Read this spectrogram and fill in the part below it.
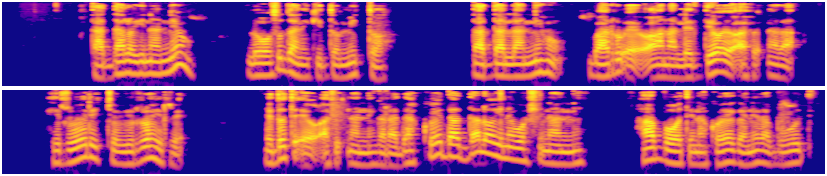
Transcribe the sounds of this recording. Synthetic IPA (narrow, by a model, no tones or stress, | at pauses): d̪̥ɐd̪ːɐlɔjɪnɐnːɪwʊ | lo̞ːsʊd̪ɐnɪɡɪd̪ːɔmɪt̪ːɔ | d̪̥ɐd̪ːɐlːɐnːɪɦʊ | bɐrːʊʔɛ̰ʔɔ̰ʔɐnɐlɛd̪ːɪjɔɛɔ̰ʔɐ̰fɛʔnɐɾɐ̰ | hɪrːɔɛɾɪt͡ʃːɔwɪrːɔhɪrːɛ̰ | lɛd̪ɔt̪ɛɛʔɔ̰ʔɐ̰fɪʔnɐnːɪɡɐɾɐd̪ɐkʰːɔjɛd̪ɐd̪ːɐlɔjɪnɛwɔʃɪnɐnːɪ | hɐbo̞ːt̪ɪnɐkɔjɛɡɐnɪɾɐbuːt̪ʼːɪ̥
